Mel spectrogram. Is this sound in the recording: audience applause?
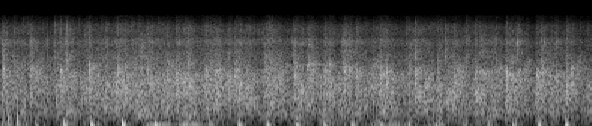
yes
